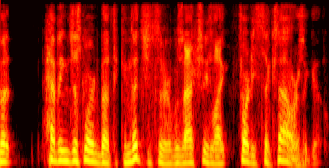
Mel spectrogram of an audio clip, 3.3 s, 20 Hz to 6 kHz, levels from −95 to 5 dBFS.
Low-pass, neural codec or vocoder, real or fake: 5.4 kHz; codec, 44.1 kHz, 7.8 kbps, Pupu-Codec; fake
